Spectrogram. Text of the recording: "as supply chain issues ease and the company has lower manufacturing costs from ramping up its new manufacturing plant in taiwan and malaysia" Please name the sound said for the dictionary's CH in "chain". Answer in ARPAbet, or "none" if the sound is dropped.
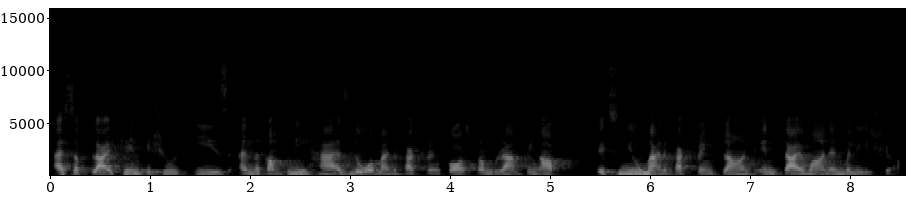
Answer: CH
